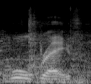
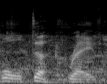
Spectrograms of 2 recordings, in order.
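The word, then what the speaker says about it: Waldegrave: is a lord uh wall grave I think it's going to be pronounced wall grave not wall duck Rave me thinks the middle syllable is silent because he was a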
